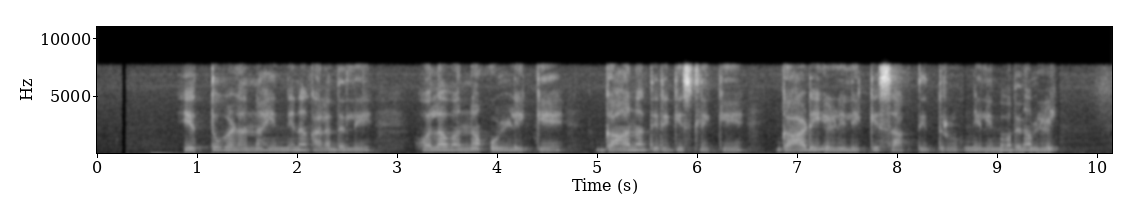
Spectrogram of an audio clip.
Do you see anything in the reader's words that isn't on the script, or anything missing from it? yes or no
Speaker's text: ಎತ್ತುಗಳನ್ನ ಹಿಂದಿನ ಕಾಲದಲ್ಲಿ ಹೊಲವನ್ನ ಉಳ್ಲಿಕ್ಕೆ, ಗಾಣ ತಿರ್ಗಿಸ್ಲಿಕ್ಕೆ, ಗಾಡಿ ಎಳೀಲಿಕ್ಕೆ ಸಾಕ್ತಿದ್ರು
yes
